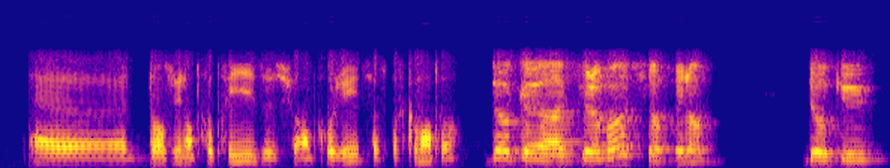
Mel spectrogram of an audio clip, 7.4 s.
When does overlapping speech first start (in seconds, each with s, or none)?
none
